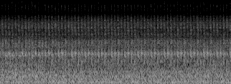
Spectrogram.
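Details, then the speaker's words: Diesel engine of a demountable truck-camper idling after an air filter change. Steady, even idle clatter with no belt squeal or chirp: normal idle. "So, the engine looking really good."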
